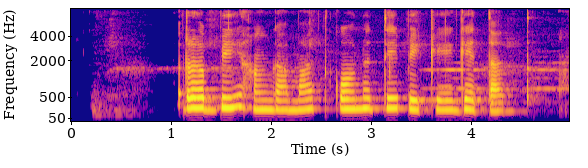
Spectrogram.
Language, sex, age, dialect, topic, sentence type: Marathi, female, 25-30, Standard Marathi, agriculture, question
